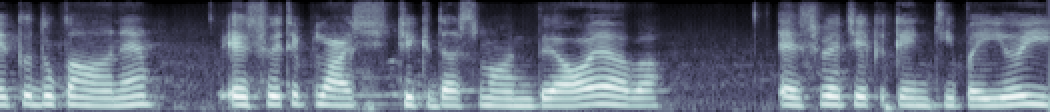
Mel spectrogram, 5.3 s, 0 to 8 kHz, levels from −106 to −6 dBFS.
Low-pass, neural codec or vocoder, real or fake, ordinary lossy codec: 7.2 kHz; codec, 16 kHz, 2 kbps, X-Codec, HuBERT features, trained on balanced general audio; fake; none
